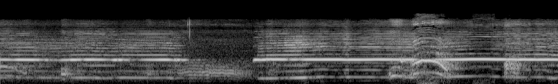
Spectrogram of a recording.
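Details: A Boston Terrier gives drawn-out, whining, voice-like yowls that bend up and down in pitch, sounding as if it says "shut up".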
